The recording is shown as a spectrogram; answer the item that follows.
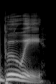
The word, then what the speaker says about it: Bowie: fun fact i like bowie i love the name it's just like buoy you know nice single syllable boom there it is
